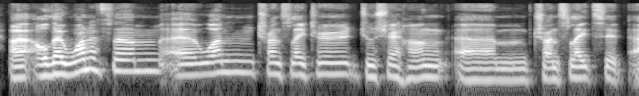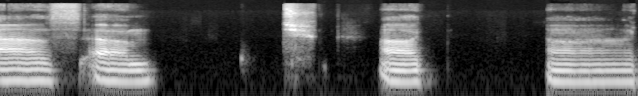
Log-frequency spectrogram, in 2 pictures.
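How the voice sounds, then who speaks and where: A man speaking as an author on a roundtable panel, halting and thoughtful with many fillers and restarts. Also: mid-range voice, smooth. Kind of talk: academic roundtable discussion.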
